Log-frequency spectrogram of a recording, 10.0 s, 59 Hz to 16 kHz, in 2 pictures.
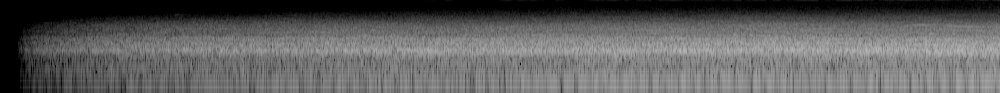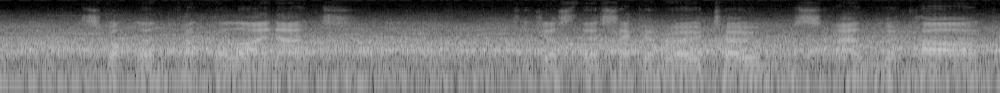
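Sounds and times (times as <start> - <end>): stadium crowd noise: 0.1 - 10.0.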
